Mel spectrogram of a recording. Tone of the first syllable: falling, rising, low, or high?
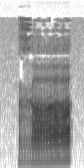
rising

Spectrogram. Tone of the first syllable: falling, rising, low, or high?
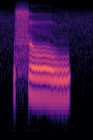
low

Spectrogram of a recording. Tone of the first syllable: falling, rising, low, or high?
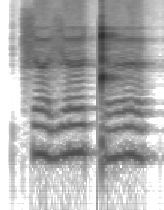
falling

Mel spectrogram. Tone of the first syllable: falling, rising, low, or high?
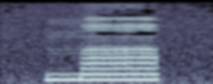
high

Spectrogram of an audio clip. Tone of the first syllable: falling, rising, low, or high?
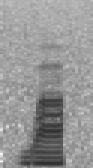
low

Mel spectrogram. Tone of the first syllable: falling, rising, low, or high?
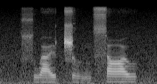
rising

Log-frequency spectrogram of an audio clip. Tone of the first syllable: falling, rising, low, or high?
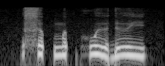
low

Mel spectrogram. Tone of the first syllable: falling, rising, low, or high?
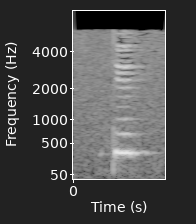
high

